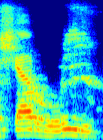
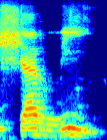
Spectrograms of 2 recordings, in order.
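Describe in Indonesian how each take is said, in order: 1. Kata syarri diucapkan tebal dan berat. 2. Kata syarri diucapkan tipis dan ringan. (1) "Jangan syarri" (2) "Jadi tipiskan syarri. ... tapi syarri. Langsung tipis"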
